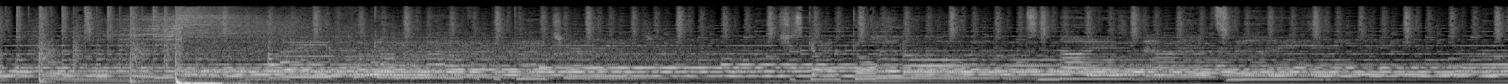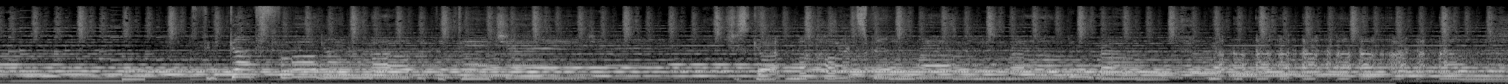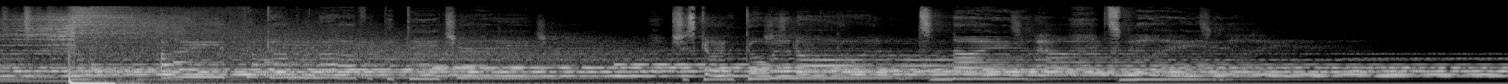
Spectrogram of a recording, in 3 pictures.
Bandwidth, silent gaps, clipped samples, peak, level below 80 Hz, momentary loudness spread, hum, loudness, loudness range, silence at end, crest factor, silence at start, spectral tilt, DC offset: 16.5 kHz; none; under 0.1%; -2 dBFS; -32 dBFS; 4 LU; none; -21 LUFS; 3 LU; 0 s; 18 dB; 0 s; -3 dB/octave; 0.9%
